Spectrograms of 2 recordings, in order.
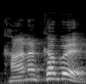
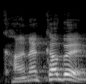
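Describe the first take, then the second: No difference in how they are said.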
